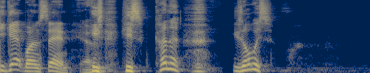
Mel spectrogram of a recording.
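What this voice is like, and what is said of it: Usual voice. Nothing is said of it.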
